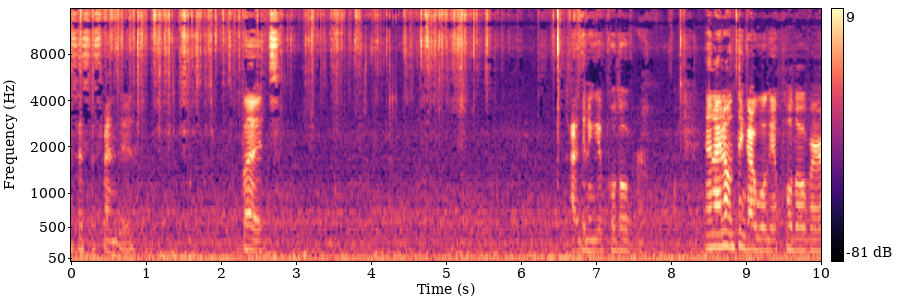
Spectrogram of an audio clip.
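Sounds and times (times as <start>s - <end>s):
low rumble of car cabin: 0.0s - 10.0s.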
